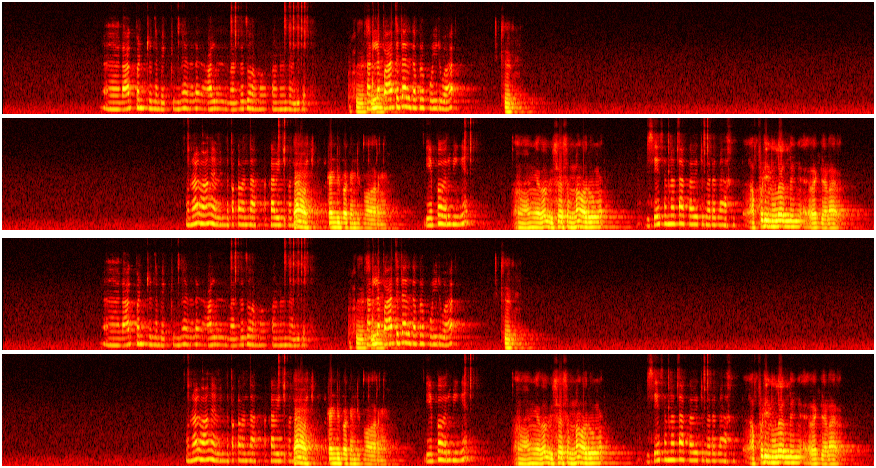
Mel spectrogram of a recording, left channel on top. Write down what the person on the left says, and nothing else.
ஆ லாக் பண்ட்டு இருந்த பெட்ரூம்ல அதனால ஆளு வந்தது அம்மாவுக்கானுன் அழுக
கண்ணல
பாத்துட்டா அதுக்கப்றோ போயிருவா
ஒரு நாள் வாங்க இந்த பக்கோ வந்தா அக்கா வீட்டுக்கு வந்தா
எப்ப வருவீங்க
விசேஷம்னா தா அக்கா விட்டுக்குவரதா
